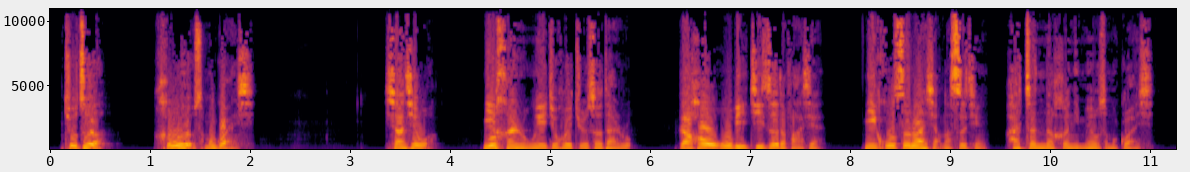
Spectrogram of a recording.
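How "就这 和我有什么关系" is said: cold, detached, aloof tone, pitched up. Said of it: "学着他们的眼神和语气问自己".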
